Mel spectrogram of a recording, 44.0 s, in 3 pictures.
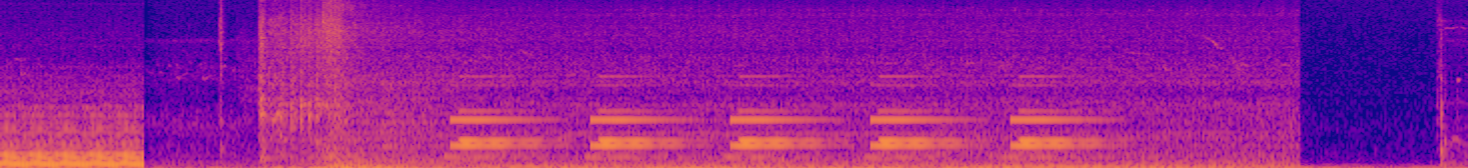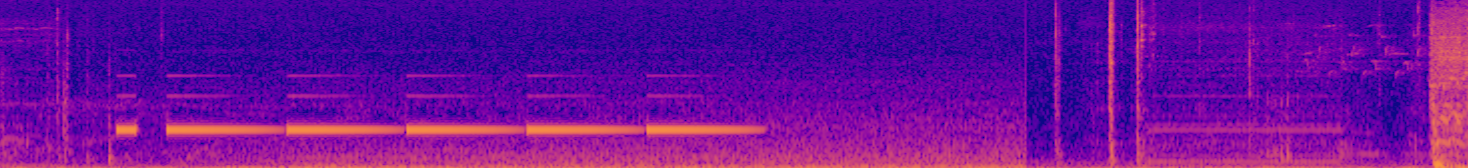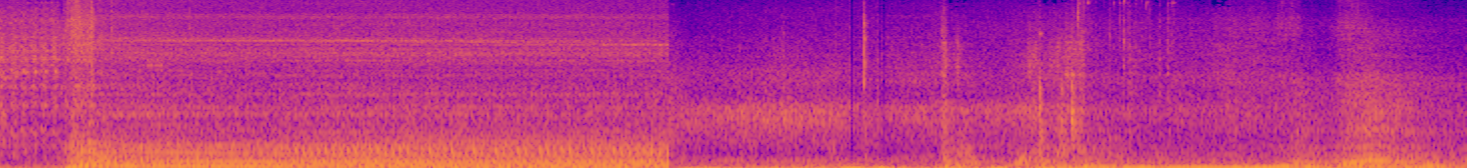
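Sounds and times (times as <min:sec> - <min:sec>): car engine cranking and idling: 0:00.0 - 0:01.5, 0:02.1 - 0:36.1, 0:37.6 - 0:44.0
car starter clicks: 0:02.2 - 0:03.6, 0:14.4 - 0:16.4, 0:25.2 - 0:31.4
car starting quietly: 0:02.2 - 0:13.0, 0:14.3 - 0:36.1
dashboard chime dinging: 0:04.5 - 0:11.3, 0:15.9 - 0:22.4.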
